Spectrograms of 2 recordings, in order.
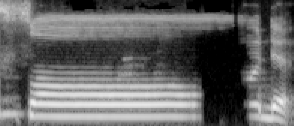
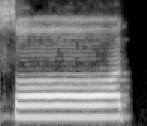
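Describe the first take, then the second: First: The final consonant ends with an echoing bounce. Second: The final consonant ends flat, with no bounce. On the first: The speaker calls it right. "tapi sod, gitu ya" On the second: The speaker calls it wrong. "bukan sod"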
